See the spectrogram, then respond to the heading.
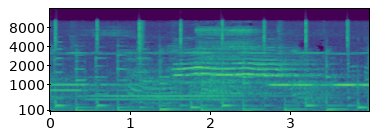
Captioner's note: siren sounds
